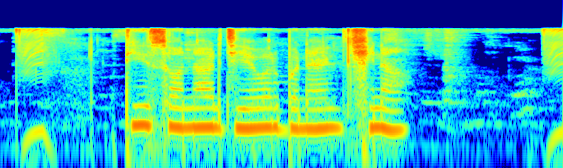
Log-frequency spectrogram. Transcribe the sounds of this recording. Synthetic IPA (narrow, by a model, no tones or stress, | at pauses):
t̪iːsɔnaːɽd͡ʒeʋəɾbənaːilt͡ʃʰina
